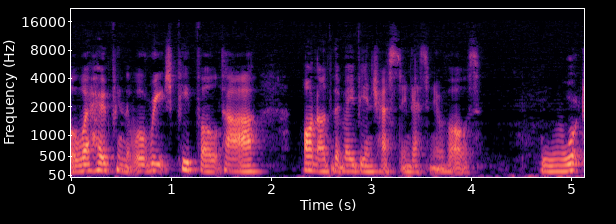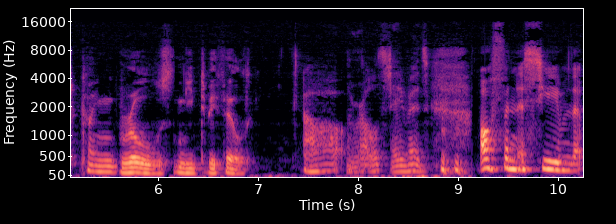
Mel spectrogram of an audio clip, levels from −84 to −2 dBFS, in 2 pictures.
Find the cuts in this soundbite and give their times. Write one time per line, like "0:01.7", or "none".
0:01.5
0:02.6
0:05.6
0:06.2
0:07.9
0:09.1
